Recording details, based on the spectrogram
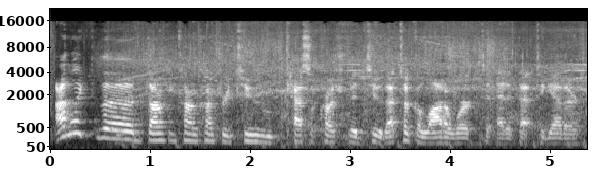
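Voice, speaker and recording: A man live-streaming a video game, chatting casually with viewers while he plays, his voice going hoarse from a long session. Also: fairly high pitch, a little fast, background noise. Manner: chatty, thinking aloud while playing. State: losing his voice.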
